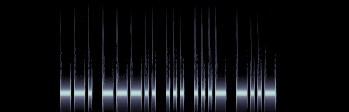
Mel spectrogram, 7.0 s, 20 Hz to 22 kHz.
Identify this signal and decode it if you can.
Morse code, heard as a keyed tone, about 17 wpm, 700 Hz. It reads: G8SVX
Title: DXCC-100 Call Signs - 5 Characters - 17wpm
